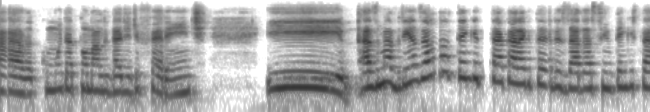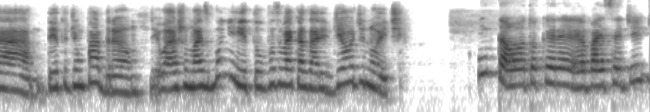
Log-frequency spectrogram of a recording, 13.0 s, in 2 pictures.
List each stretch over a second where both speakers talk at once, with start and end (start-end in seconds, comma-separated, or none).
none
